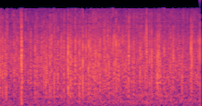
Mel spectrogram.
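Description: Steady rain falls on a surface during a walk in a British national park, a continuous dense hiss with scattered sharper drop taps throughout, fairly even in loudness.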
